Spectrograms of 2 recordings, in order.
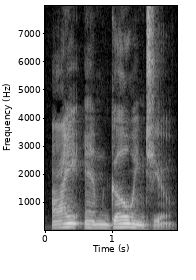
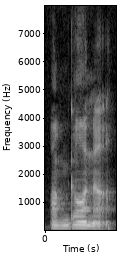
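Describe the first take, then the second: First: Every word is said in full. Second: Going to is reduced to gonna. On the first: "the longest one"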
